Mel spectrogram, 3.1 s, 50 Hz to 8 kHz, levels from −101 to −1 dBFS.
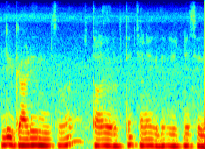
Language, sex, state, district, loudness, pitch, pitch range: Kannada, male, Karnataka, Koppal, -13 LUFS, 125 Hz, 120-135 Hz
